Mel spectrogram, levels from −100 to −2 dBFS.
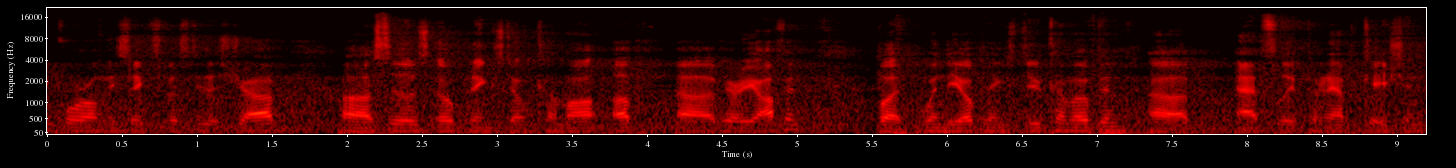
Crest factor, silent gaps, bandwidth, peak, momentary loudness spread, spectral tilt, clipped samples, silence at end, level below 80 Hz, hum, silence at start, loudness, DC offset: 22 dB; none; 18 kHz; -44 dBFS; 7 LU; -2 dB/octave; under 0.1%; 0 s; -86 dBFS; none; 0 s; -64 LUFS; under 0.1%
